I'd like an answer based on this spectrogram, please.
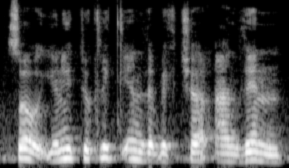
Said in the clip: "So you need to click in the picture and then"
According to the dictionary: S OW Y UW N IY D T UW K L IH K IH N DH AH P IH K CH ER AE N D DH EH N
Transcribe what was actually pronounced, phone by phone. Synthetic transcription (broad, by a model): S OW Y UW N IY D T UW K L IH K IH N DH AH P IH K CH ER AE N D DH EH N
